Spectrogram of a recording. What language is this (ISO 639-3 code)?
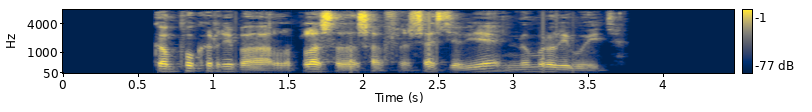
cat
